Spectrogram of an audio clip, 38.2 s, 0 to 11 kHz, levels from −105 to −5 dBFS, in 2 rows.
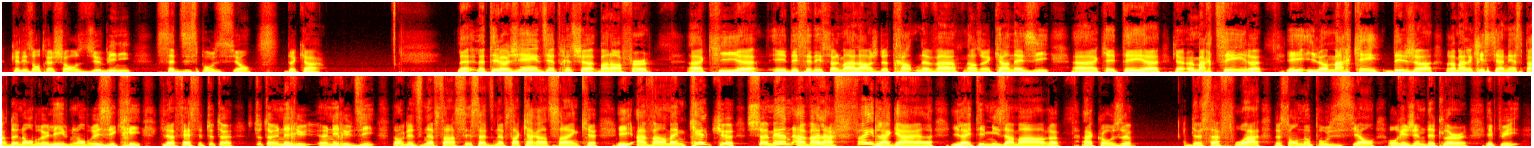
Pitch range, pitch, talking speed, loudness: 140-170 Hz, 155 Hz, 145 wpm, -17 LUFS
